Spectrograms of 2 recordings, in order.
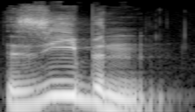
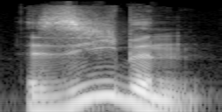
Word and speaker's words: sieben: And then we have 7, or in German, sieben. Sieben. The letter combination I-E is pronounced like a long E sound, as in double E in English, sieben.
